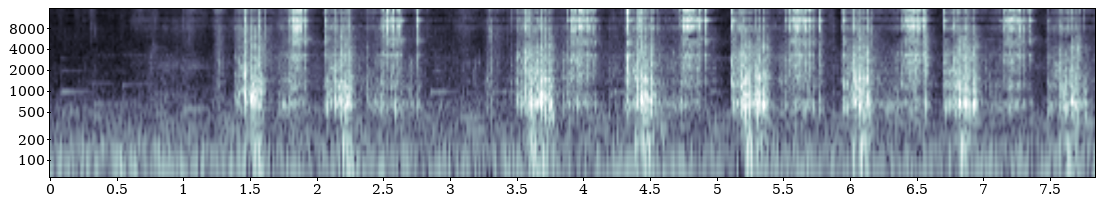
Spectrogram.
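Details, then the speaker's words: Bolens BL160 weed eater, found discarded, being tried with a new spark plug and fresh fuel: rasping recoil pulls about every three-quarters of a second with no firing in between. It cranks but won't start; the carburetor is to be checked next. "Okay, so it didn't start with a new plug and or new gas."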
